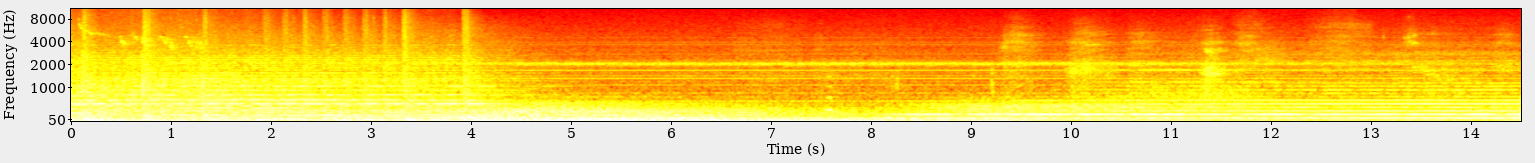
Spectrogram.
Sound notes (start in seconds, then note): 0.0 dramatic music; 2.6 birds chirping; 4.4 dramatic music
